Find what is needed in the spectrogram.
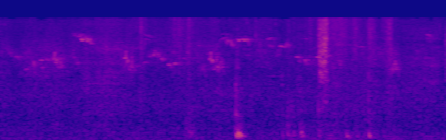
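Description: Quiet outdoor ambience with faint bird chirps, a soft thump a little past halfway and a few light knocks near the end.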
